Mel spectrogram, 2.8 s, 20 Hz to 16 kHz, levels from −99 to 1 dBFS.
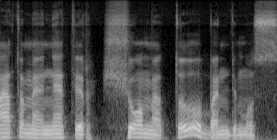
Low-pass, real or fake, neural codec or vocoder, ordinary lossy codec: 14.4 kHz; fake; vocoder, 44.1 kHz, 128 mel bands every 512 samples, BigVGAN v2; Opus, 32 kbps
